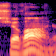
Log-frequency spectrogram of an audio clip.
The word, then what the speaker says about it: Siobhan: once you know that it's pronounced shoban right right Colin but just looking at it most human beings aren't going to go oh yeah that's Siobhan right you admit that right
